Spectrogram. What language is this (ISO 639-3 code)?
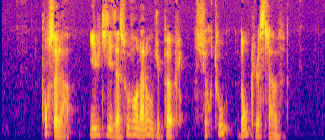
fra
